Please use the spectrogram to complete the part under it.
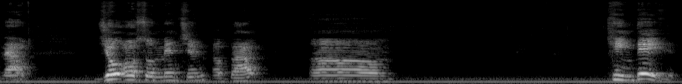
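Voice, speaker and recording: A man hosting a talk, explaining religious stories in a halting, emphatic storytelling way. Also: on the high side, animated. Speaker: host, religious teacher. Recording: roomy echo, distant from mic.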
